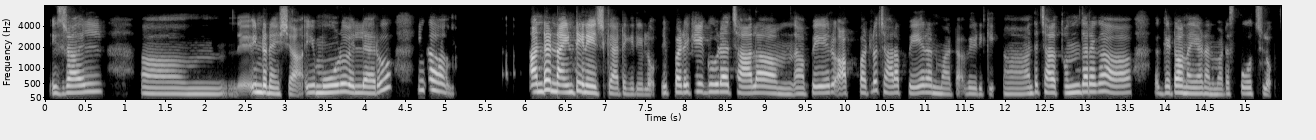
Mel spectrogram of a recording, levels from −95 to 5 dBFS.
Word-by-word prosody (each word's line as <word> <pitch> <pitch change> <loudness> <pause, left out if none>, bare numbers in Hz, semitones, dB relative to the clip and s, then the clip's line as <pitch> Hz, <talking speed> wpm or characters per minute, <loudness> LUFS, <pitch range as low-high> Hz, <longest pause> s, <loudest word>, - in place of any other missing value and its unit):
Israel 220 +5 +1 0.7
ఆహ్, 185 -1 -4 0.8
Indonesia 200 -6 +2 0.2
ఈ - - 0 0.2
3 230 +3 +4
వెళ్లారు. 215 +5 0 0.4
ఇంకా 310 +1 +1 1.3
అండర్ 275 +5 +7
19 235 +1 +5
ఏజ్ 205 -3 +3
కేటగిరీలో. 170 -3 -6 0.2
ఇప్పటికి 230 +3 0
కూడా 245 0 +4
చాలా 210 0 +2 0.6
పేరు 210 +2 0
అప్పట్లో 220 +6 -4
చాలా 215 -2 -1 0.2
పేరునమాట 195 -4 -3 0.2
వీడికి 175 -2 -11 0.2
ఆహ్, 175 0 -9
అంటే 200 +5 -4
చాలా 215 -1 +2
తొందరగా 245 +4 +1 0.7
గెట్ 210 +1 -2
ఆన్ 210 -2 +1
అయ్యాడనమాట 185 -2 -5
స్పోర్ట్స్‌లో. 190 -2 -7
210 Hz, 105 wpm, -21 LUFS, 185-230 Hz, 1.3 s, అండర్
